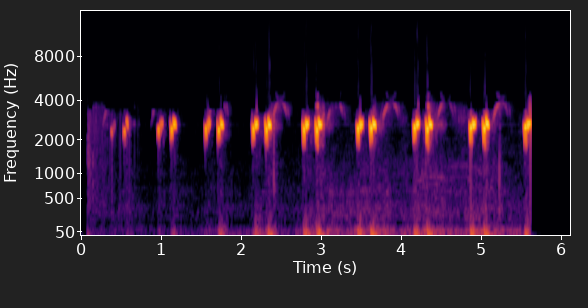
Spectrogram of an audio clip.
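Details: Female quail (madi batair) giving a steady series of bright, high double-note chirps, about ten pairs spaced evenly under a second apart, with soft low thumps beneath some notes and otherwise silent surroundings.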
